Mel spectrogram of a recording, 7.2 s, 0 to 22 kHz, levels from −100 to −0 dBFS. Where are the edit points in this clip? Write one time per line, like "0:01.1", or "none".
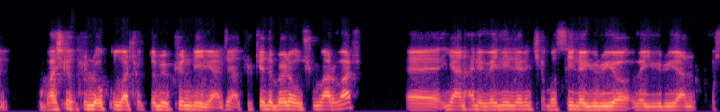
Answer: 0:02.2

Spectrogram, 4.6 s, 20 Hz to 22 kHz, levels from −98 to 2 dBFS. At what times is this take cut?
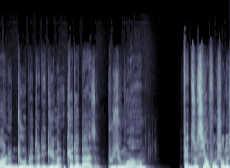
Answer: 0:03.6

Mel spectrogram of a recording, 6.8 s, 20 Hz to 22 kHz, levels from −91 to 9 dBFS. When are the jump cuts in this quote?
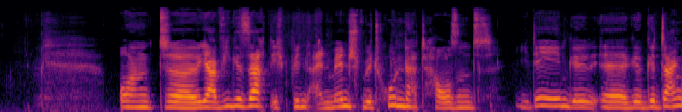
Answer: none

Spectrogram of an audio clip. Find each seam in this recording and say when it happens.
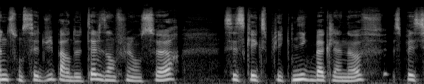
none

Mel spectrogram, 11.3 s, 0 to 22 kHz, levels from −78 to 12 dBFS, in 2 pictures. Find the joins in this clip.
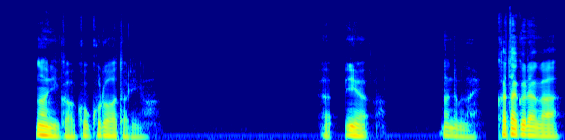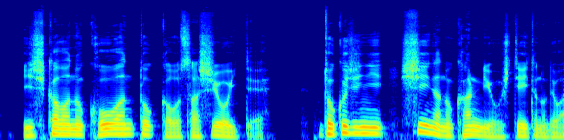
0:04.9

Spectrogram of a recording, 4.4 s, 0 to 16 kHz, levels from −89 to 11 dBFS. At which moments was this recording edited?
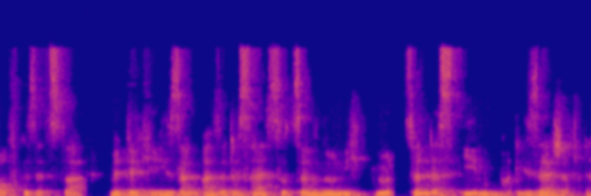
0:01.5
0:02.9

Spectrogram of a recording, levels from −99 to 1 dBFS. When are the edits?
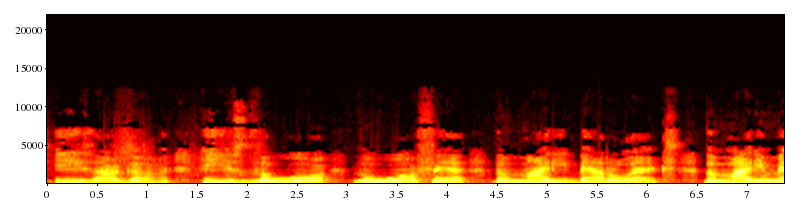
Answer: none

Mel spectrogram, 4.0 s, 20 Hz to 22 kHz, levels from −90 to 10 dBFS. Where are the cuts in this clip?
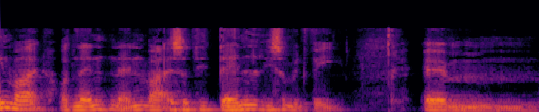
0:03.0

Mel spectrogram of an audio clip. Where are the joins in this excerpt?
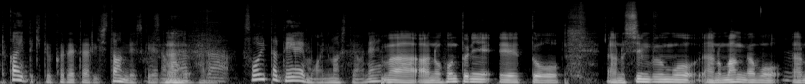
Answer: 0:03.8

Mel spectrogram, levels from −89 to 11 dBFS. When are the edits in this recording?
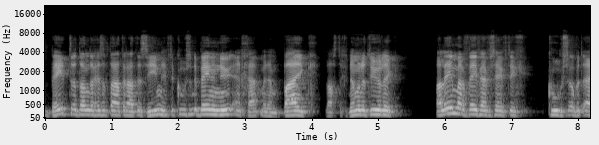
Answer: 0:04.1
0:05.8

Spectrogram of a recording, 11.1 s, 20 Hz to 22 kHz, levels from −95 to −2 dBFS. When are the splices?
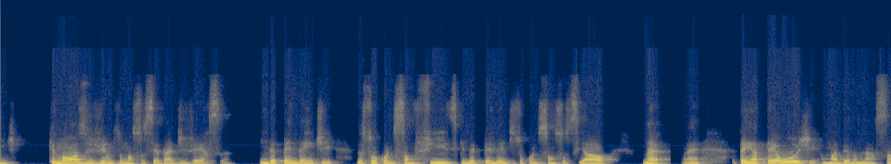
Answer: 0:08.4

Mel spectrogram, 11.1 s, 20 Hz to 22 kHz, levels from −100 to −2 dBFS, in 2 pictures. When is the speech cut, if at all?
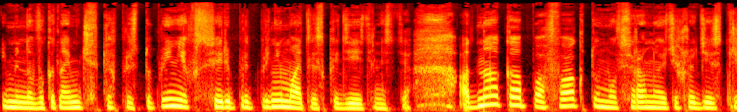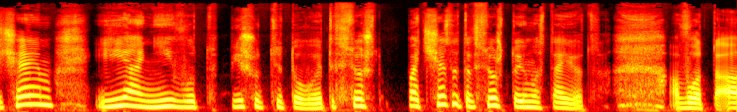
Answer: none

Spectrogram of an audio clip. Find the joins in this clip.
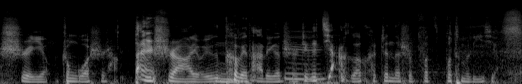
0:01.2
0:02.8

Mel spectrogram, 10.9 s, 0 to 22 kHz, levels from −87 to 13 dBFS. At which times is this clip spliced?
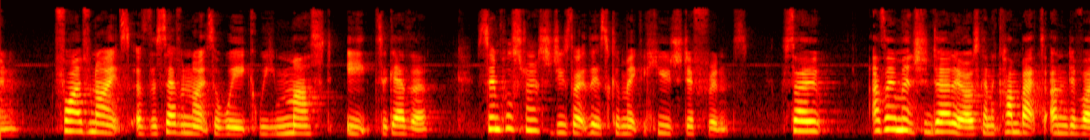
0:07.6

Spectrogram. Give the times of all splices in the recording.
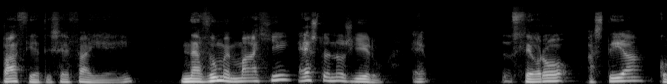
none

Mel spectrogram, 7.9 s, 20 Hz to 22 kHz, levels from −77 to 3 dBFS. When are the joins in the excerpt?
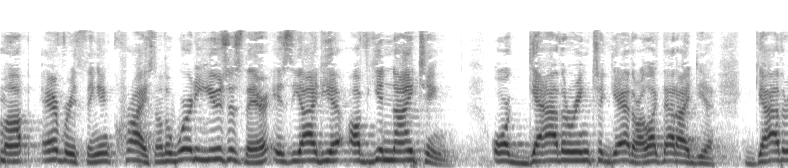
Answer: none

